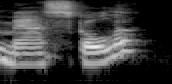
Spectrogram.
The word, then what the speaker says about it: Mascola: To find my books, go to either Amazon or Barnes & Noble online and search my name, which again is Andy Mascola. My last name is spelled M-A-S as in sugar, C-O-L-A as in Coca-Cola, and uh, buy a couple of my books.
